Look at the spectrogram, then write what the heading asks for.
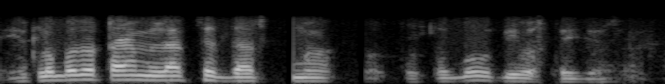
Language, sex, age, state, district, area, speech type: Gujarati, male, 30-45, Gujarat, Morbi, rural, conversation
